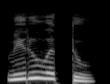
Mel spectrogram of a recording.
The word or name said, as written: ವಿರುವತ್ತು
